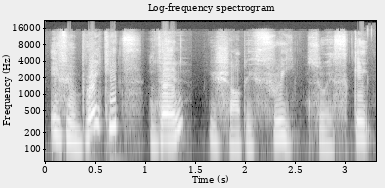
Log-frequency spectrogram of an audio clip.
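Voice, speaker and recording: A woman's voice: low voice, big pitch swings, a little slow, dark tone, husky, dry recording, full character voice. A woman voicing a solemn, remorseful man who was turned into a monkey, in a spoken folktale. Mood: urgent. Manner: solemn, earnest pleading.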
